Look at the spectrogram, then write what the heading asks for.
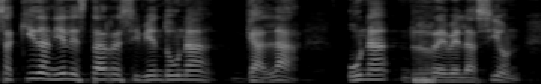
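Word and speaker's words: גלה: Esta palabrita revelación, apúntenla, es la palabra hebrea galá, galá con acento en la segunda A, que significa descubrir o revelar.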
